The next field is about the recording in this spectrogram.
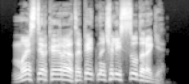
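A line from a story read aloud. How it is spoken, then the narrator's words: Shouting. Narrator (Russian): крикнул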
